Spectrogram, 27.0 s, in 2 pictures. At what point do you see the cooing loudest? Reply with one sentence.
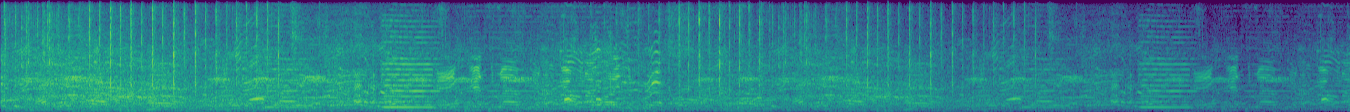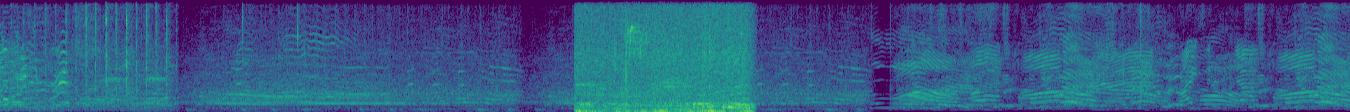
The loudest moment of the cooing is at 21 seconds.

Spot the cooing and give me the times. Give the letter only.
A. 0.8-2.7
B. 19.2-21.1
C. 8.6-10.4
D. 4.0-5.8
B.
